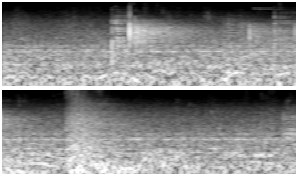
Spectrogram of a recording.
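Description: Billiard balls clicking against each other on nearby tables in a large, echoing hall: one sharp click about a second in, a few fainter ticks after it, and a louder knock about three and a half seconds in, over a steady background hum.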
